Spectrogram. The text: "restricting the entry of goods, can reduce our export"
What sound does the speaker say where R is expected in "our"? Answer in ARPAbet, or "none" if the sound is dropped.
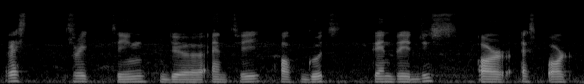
R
